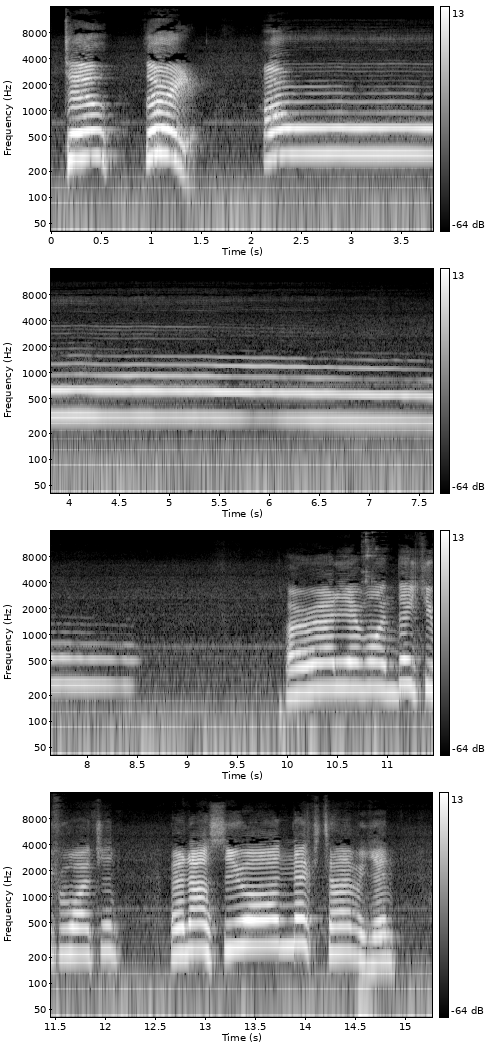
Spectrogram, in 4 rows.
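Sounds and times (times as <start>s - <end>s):
speech: 0.2s - 1.5s, 2.1s - 3.3s, 10.0s - 15.0s
people howling together like wolves as a birthday howl: 2.2s - 8.6s.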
